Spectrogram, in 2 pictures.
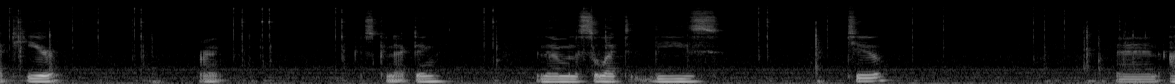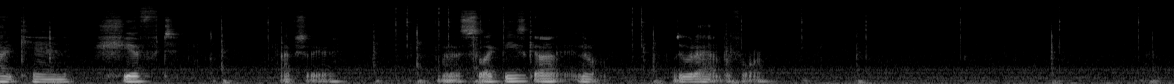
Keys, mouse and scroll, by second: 0.1 click, 0.7 alt+middle click, 1.3 click, 2.3 ctrl+click, 2.6 right click, 3.4 click, 4.9 click, 5.8 click, 7.6 ctrl+click, 8.3 alt+middle click, 9.5 alt+middle click, 10.4 middle click, 10.9 F3, 11.2 alt+middle click, 14.0 alt+middle click, 15.7 click, 16.1 ctrl+click, 16.5 alt+middle click, 18.1 click, 19.2 alt+middle click, 20.4 alt+middle click, 22.4 alt+middle click.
